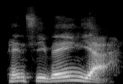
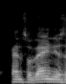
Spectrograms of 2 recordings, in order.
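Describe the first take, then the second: First: Higher, drawn-out pretend Pennsylvania accent; mock Pennsylvania accent. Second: Said in the usual way. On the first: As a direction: stretch it out in a hammed-up Pennsylvania accent. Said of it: "Is that the accent?".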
